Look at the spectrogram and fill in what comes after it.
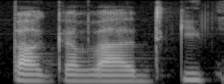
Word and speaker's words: Bhagavad Gita: Bhagavad Gita.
